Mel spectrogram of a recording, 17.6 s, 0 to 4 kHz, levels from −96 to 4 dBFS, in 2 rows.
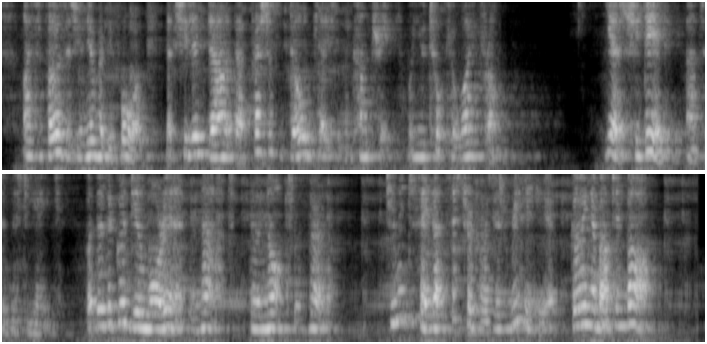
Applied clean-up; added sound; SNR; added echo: neural separator model SepFormer DNS4.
